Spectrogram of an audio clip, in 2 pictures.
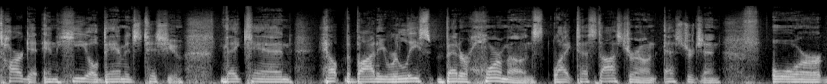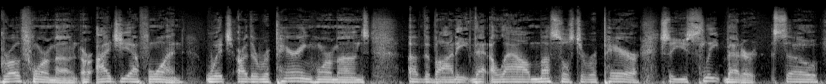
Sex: male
